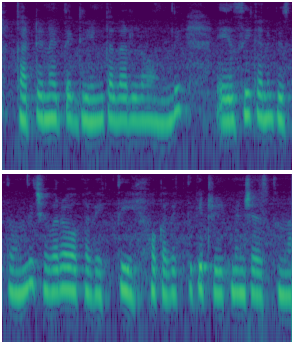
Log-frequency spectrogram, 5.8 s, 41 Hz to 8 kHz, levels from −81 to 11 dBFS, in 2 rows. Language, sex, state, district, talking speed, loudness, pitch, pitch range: Telugu, female, Andhra Pradesh, Visakhapatnam, 135 wpm, -25 LUFS, 200 Hz, 190-210 Hz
